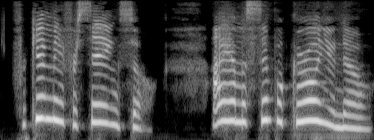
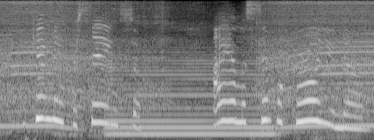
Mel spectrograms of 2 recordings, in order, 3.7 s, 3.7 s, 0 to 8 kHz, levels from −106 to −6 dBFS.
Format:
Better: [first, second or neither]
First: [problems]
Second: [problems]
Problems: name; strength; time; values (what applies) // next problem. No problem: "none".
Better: first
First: none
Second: background sound (Domestic sounds, home sounds + Wind instrument, woodwind instrument); 7 dB below the speech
